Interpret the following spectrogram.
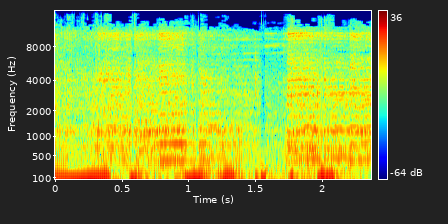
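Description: Live band dance music played loud through a PA system, with a heavy, pulsing bass beat.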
